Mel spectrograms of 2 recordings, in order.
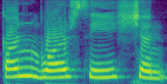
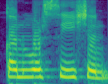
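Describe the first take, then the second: First: Conversation slowly as con, ver, sa, tion; syllable division. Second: Said in the usual way. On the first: Shown as a demonstration. Teacher showing class each syllable, conversation in four slow beats. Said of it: "कन अलग से एक syllable है". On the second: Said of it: "syllable की division हम देखते हैं".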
